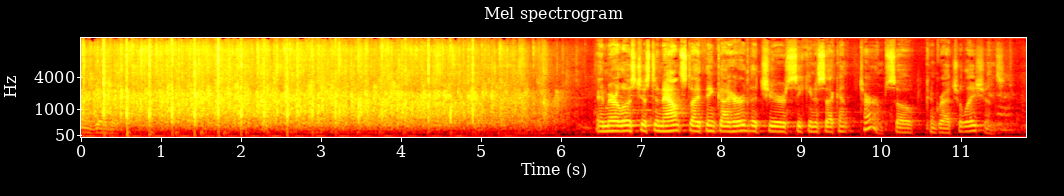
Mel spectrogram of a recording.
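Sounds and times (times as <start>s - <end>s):
round of applause: 0.0s - 6.3s
speech: 6.4s - 11.7s.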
